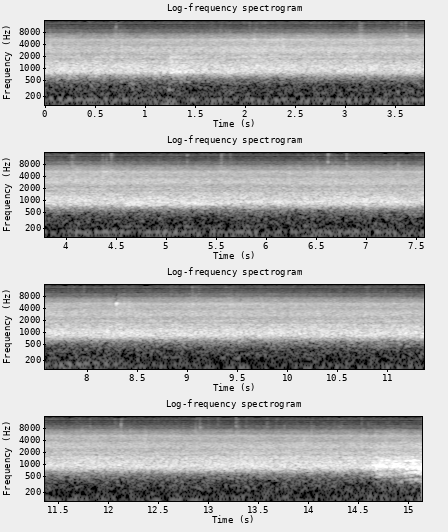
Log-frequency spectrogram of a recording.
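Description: Steady, even hiss like static, holding the same level throughout, with no low rumble and no distinct events.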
